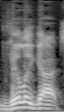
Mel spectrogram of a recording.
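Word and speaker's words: Wiligut: But Villigot, spelled with a W, of course, because there's that German pronunciation.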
